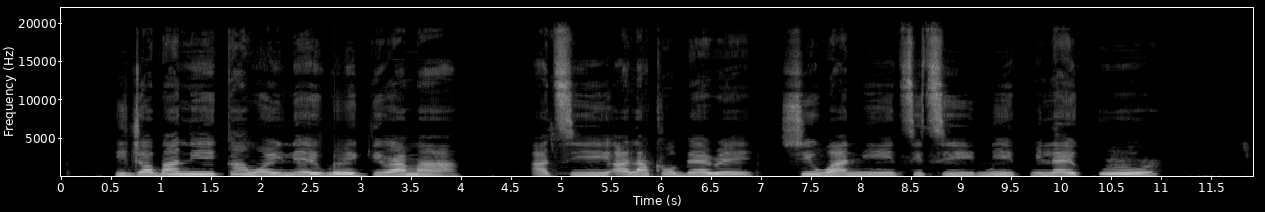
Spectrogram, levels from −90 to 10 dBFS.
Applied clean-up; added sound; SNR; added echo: neural mask model DeepFilterNet 3.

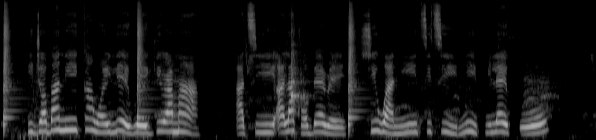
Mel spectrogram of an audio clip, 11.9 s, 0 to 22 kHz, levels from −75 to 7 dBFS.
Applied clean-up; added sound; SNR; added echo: none; Snare drum; 11 dB; none.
